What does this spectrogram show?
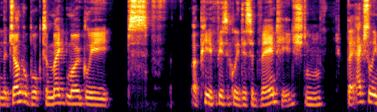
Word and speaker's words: Mowgli: Disney's preferred, and I think you may have similar note, Disney's preferred pronunciation of the boy's name is Mowgli. Rudyard Kipling himself said it should rhyme with cow, so it should be Mowgli.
